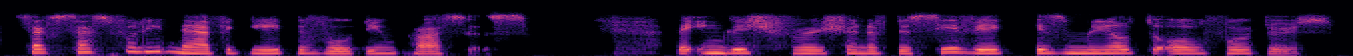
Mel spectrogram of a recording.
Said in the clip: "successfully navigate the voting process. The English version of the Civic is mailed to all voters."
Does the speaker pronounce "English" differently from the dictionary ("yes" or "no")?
no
